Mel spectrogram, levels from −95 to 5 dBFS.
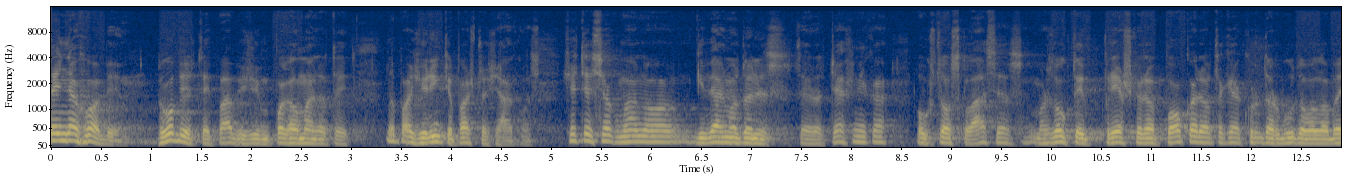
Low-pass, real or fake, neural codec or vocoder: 14.4 kHz; fake; vocoder, 44.1 kHz, 128 mel bands every 256 samples, BigVGAN v2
